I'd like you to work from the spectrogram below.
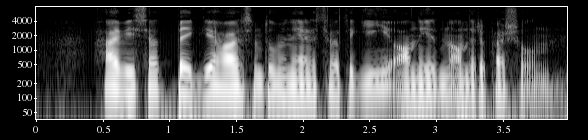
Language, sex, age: Norwegian, male, 29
